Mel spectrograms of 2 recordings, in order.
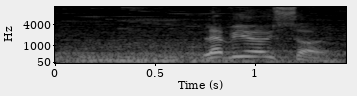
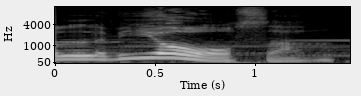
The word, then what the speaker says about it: Leviosa: Levioso! Nie, Rone. Vyslovuješ to špatne. Je to Leviosa.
